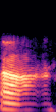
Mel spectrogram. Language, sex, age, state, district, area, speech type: Malayalam, male, 18-30, Kerala, Kozhikode, urban, conversation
